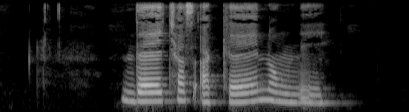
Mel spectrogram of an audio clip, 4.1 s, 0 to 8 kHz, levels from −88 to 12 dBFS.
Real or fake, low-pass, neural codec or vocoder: real; 7.2 kHz; none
